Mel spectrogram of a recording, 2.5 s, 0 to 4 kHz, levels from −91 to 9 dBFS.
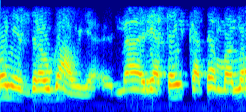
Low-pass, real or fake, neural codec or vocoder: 3.6 kHz; real; none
